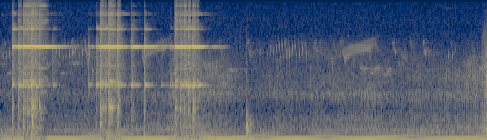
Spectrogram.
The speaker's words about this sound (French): L'homme va sonner à la porte.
